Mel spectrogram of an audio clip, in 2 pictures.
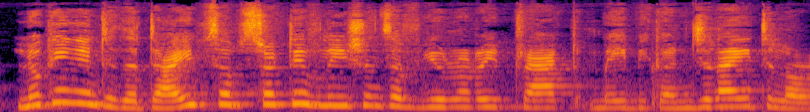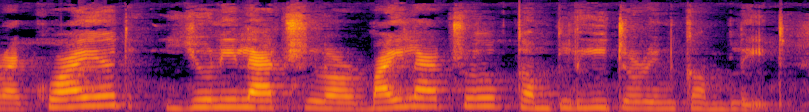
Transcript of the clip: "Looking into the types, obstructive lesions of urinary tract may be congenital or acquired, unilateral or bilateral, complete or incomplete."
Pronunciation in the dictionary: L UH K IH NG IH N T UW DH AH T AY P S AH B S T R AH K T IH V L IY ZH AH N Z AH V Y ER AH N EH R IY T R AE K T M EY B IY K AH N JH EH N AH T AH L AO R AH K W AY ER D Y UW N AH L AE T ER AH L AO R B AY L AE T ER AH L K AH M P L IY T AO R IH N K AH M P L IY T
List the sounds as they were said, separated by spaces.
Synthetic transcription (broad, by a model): L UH K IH NG IH N T UW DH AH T AY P S AH B S T R AH K T IH V L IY SH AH N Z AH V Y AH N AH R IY T R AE T M EY B IY K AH N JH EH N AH T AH L AO R AH K W AY ER D Y UW N AH L AE T ER AH L AO R B AY L AE T ER AH L K AH M P L IY T AO R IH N K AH M P L IY T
